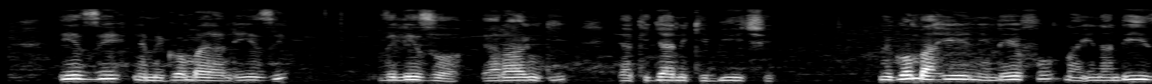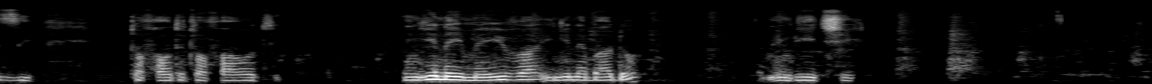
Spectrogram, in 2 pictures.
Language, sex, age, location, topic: Swahili, male, 18-24, Kisumu, agriculture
